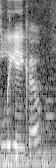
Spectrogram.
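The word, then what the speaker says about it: Rieko: it go about yourself my name is Lee Aiko that's spelled RIE ko the are seems like a no um I'm a model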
